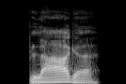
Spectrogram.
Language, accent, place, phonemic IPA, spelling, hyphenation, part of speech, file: German, Germany, Berlin, /ˈblaːɡə/, Blage, Bla‧ge, noun, De-Blage.ogg
- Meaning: alternative form of Blag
